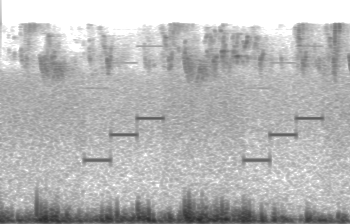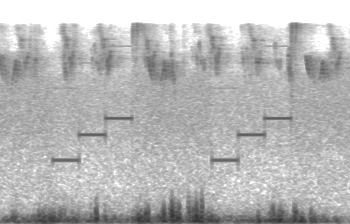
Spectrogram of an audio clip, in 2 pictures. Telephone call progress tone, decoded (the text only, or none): special information tone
